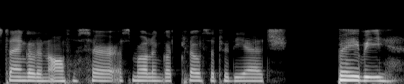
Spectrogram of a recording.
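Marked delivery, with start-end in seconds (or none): 3.4-4.0 word pushed out louder on a gasp; choked gasp. A narrator's reading. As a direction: choke it out, short of breath. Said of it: "choked around quiet gasps".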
